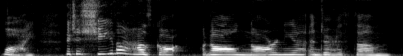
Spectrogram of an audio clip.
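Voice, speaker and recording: A woman's voice: high voice, animated, measured pace, sharp tone, exaggerated voice. A woman reading a storybook, voicing a sorrowful, guilt-ridden male faun with a lamenting, self-reproaching manner. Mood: guilty, confessing.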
